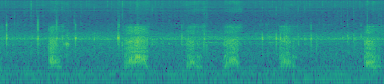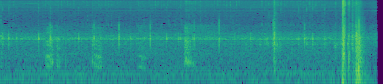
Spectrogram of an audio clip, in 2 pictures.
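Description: A Maltese puppy makes brief, breathy whines and low grunts in an uneven series, roughly one each second. These attention-seeking calls stay soft, with a faint steady hum in the background.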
